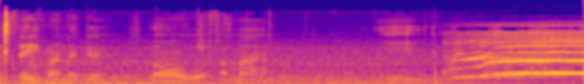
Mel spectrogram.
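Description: A young man talks casually and close by.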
